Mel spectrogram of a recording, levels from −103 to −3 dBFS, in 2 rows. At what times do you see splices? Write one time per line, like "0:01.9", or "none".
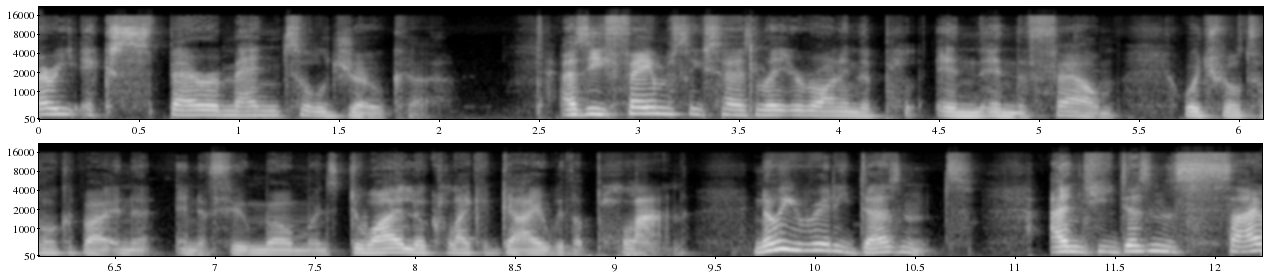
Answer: none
